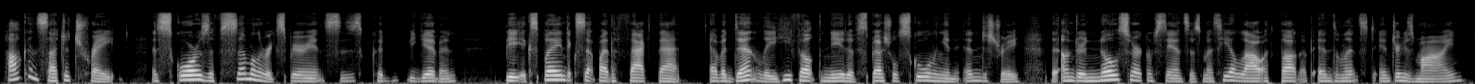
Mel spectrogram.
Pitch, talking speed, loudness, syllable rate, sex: 160 Hz, 170 wpm, -20 LUFS, 5.6 syllables/s, female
